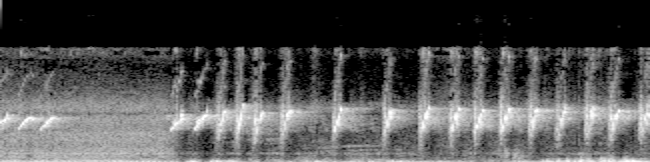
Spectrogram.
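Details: Brown-throated sunbird in full energetic song, recorded as training material for competition birds. Bright, high, sharply falling chirps repeat quickly, several each second, after a short opening phrase, with low rumbling noise underneath.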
